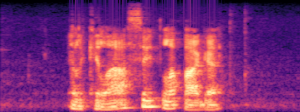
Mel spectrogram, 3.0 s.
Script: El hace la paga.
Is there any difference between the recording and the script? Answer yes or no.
yes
